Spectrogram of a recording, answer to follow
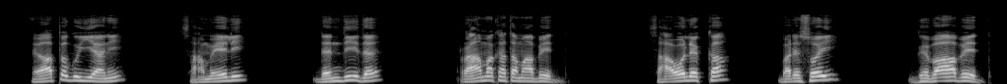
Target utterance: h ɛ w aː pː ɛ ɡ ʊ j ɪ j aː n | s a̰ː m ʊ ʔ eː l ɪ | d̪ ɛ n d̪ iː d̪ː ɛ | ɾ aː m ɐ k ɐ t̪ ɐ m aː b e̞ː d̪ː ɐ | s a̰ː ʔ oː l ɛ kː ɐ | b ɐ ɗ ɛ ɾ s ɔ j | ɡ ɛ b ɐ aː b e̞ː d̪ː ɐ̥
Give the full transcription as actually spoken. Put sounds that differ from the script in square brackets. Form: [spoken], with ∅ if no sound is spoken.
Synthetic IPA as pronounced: h ɛ w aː pː ɛ ɡ ʊ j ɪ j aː n | s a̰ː m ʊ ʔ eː l ɪ | d̪ ɛ n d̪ iː [d̪] ɛ | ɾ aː m ɐ k ɐ t̪ ɐ m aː b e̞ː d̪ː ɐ | s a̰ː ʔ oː l ɛ kː ɐ | b ɐ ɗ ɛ [∅] s ɔ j | ɡ ɛ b ɐ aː b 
